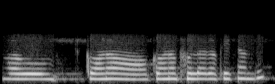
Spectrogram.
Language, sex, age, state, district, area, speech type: Odia, female, 45-60, Odisha, Boudh, rural, conversation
